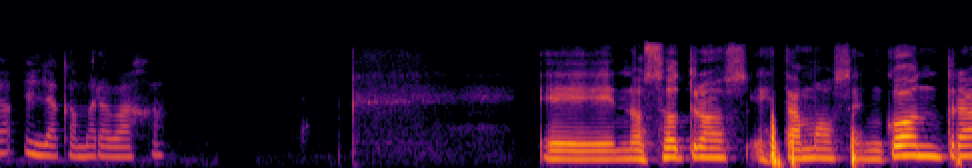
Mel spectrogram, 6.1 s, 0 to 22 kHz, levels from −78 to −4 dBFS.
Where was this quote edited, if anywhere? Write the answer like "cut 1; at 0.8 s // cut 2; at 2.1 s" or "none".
cut 1; at 4.7 s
